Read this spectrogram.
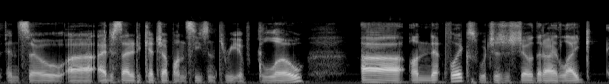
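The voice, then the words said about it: Sick, congested-sounding voice. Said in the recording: “as you can tell by my voice here, I've been sick the past few days”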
